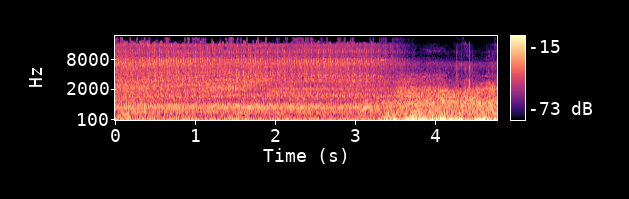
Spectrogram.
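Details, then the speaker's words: 2011 Alfa Romeo Giulietta 1.4 petrol Veloce, long stood unused, finally started after many cranks: steady low idle rumble under hiss, no knocks or stumbles; idling normally. Clutch separately not working. "so the final update on this is the engine's now running so that just clearly was uh it's been standing for a while it just needed a good number of turns and then that's got going"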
